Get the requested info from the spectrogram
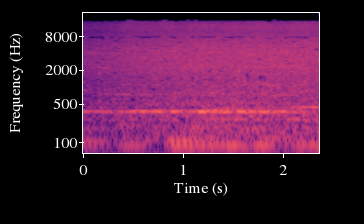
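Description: A steady low mechanical hum with a faint thin held tone above it.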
